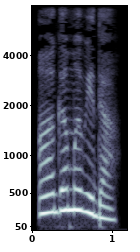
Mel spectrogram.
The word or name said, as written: ಆಗಮವಿದ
